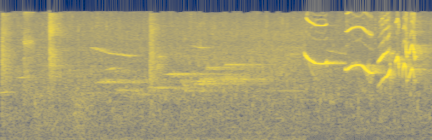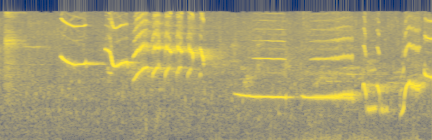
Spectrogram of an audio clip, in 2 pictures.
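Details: White-rumped shama, described as a champion-class bird with many song elements, singing in bursts after a quiet start: sharp whistles, rapid sweeping chirps and a long level whistle near the end, with faint background hiss.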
